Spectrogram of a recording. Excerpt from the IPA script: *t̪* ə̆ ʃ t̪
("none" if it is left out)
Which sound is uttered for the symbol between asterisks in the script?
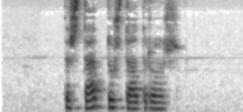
t̪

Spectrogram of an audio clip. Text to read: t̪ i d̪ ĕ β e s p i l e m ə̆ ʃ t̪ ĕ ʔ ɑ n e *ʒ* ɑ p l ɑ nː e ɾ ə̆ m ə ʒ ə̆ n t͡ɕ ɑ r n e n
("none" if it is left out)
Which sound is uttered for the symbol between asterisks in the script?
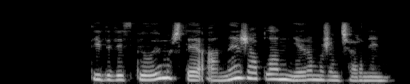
ʒ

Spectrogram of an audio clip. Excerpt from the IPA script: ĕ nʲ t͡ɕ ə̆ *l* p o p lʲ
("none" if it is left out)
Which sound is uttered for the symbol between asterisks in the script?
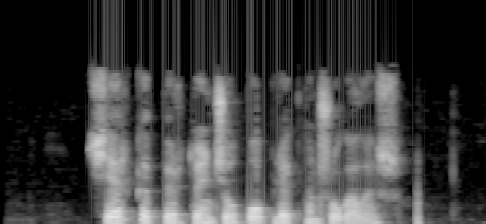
l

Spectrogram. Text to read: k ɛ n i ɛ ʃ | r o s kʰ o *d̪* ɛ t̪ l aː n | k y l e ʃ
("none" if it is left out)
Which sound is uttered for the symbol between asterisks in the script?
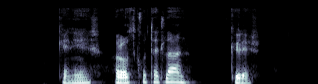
t̪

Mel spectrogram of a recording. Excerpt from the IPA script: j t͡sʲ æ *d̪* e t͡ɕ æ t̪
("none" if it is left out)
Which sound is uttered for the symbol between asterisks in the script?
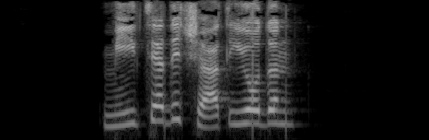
d̪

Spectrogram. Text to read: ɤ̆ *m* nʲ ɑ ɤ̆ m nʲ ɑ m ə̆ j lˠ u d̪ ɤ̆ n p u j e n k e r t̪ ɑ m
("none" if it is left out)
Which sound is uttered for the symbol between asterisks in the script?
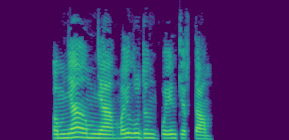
m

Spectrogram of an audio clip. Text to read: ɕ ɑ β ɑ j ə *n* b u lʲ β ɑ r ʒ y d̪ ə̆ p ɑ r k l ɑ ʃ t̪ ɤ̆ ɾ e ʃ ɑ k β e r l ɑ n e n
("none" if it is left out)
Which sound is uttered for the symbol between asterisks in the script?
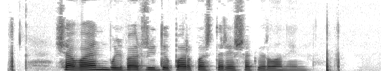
n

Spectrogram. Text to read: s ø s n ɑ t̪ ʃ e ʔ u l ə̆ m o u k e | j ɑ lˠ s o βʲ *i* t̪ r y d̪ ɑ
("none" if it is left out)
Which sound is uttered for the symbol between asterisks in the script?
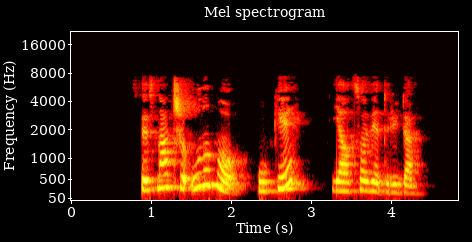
e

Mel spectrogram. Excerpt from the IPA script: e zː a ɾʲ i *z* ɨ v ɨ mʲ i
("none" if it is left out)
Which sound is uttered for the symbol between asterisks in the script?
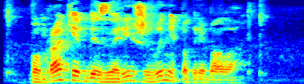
ʐ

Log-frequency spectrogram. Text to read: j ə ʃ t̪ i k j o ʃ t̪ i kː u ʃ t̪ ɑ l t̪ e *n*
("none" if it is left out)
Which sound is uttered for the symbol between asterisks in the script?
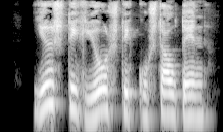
n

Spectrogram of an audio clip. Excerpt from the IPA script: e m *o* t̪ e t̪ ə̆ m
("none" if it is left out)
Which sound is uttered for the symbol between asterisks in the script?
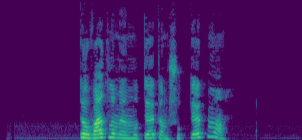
u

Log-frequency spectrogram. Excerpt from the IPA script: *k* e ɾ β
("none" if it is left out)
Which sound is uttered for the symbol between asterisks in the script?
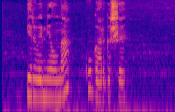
p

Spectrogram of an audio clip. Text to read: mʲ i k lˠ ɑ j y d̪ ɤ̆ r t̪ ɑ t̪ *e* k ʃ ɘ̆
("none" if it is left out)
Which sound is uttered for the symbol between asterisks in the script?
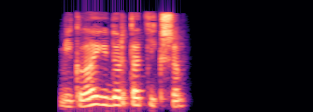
i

